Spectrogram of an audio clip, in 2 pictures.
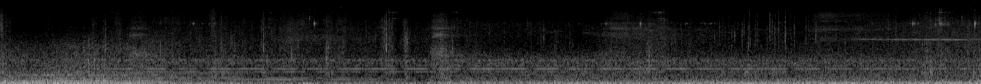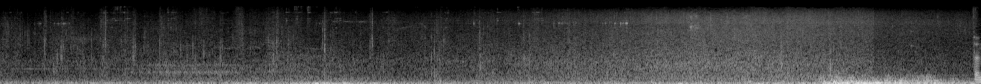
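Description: Footsteps tread on stone and grass.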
